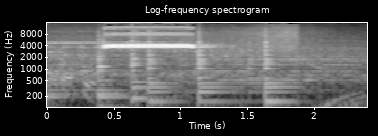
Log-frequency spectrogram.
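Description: One short, steady blast of a referee's whistle, under a second long, over background electronic music with a beat.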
